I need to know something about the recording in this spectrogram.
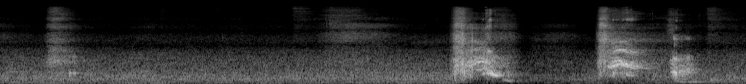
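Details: Three short, breathy, hissing cough bursts on request from a laryngectomy patient with a TEP voice prosthesis, with faint room noise; stomal cough after laryngectomy.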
